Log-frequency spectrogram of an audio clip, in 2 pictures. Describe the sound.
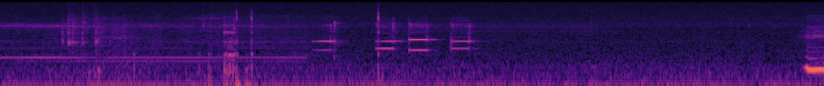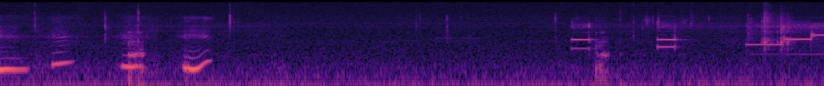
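Telephone keypad dialing tones from a phone: several groups of short, clean dual-pitched beeps separated by pauses, over a steady low background noise.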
